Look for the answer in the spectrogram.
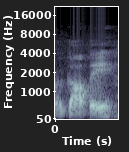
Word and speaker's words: agape: is agape, or agape, as many people pronounce it.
